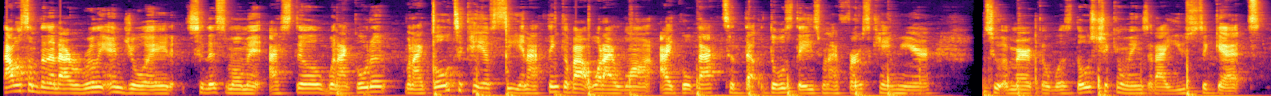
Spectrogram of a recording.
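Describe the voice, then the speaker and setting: A woman's voice: low voice, fairly quick, slight background noise. A woman from Jamaica with a light Jamaican accent, telling viewers her own story in a chatty, wandering way and often checking in with "right?". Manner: chatty, digressive, keeps asking "right?". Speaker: channel host.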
